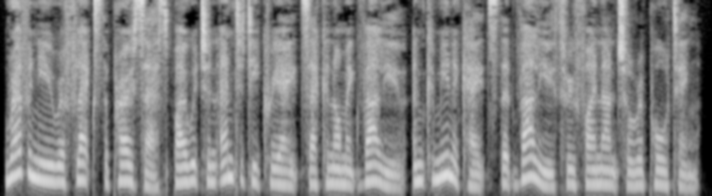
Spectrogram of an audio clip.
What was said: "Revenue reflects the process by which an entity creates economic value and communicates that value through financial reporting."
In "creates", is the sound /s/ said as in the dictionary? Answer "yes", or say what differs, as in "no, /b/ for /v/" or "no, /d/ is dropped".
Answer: yes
